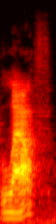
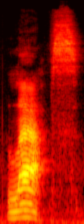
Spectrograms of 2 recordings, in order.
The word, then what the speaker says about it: laugh: Mais le GH ici c'est un F.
